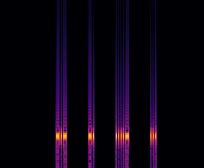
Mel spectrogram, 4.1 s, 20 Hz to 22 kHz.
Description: Morse code, heard as a keyed tone, about 51 wpm, spaced as for 17 wpm, 700 Hz. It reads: KN4S
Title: USA Call Signs - 6x Character Spacing - 50wpm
